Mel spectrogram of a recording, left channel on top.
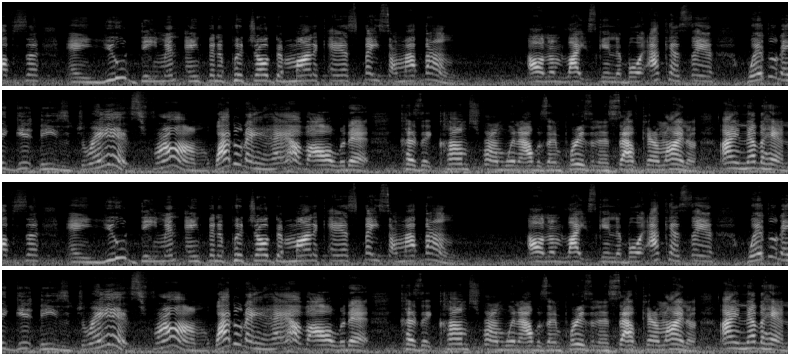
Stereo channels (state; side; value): identical; both; correlation 1.00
